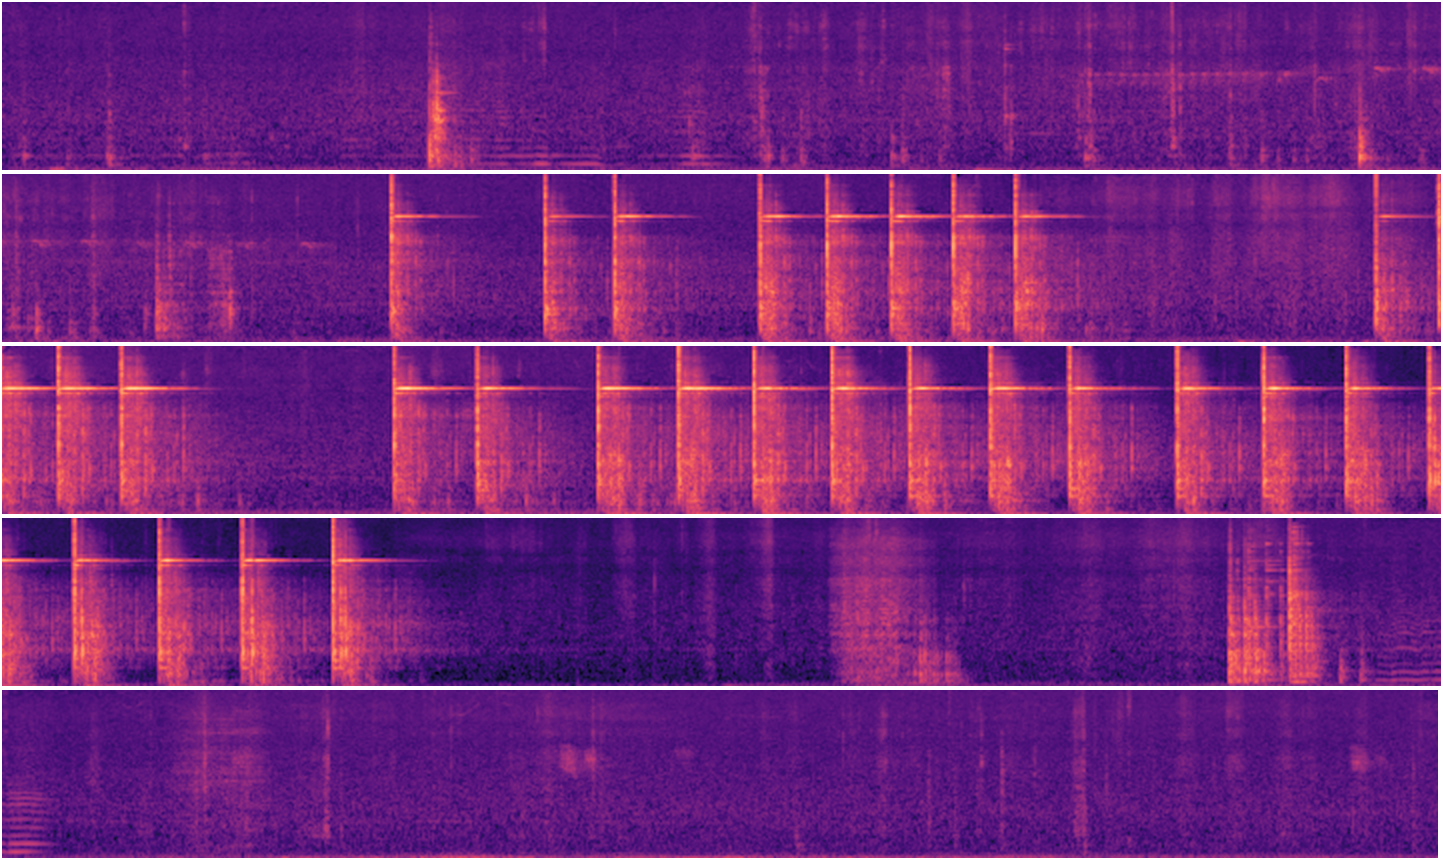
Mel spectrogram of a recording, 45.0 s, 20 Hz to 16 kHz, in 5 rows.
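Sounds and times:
hammer striking chisel into wood: 0:11.4 - 0:15.9, 0:17.6 - 0:19.4, 0:20.4 - 0:29.6.

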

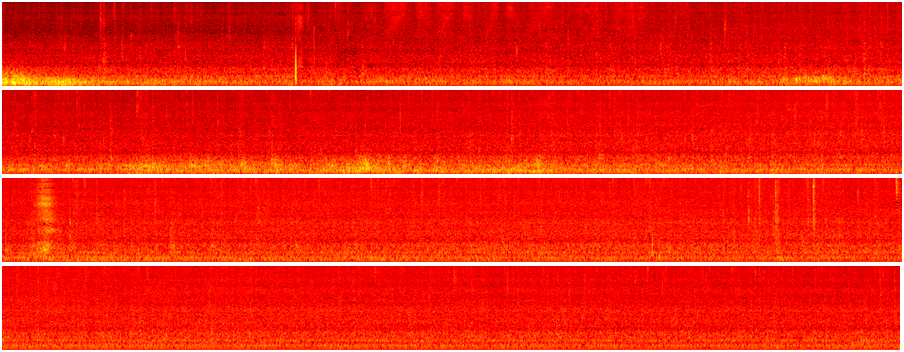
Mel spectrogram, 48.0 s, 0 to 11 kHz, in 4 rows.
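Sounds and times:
low thunder rumbling: 0:00.0 - 0:02.9, 0:10.0 - 0:21.2
steady rain: 0:00.0 - 0:47.9
faint ticks: 0:00.8 - 0:15.3, 0:33.6 - 0:36.1.

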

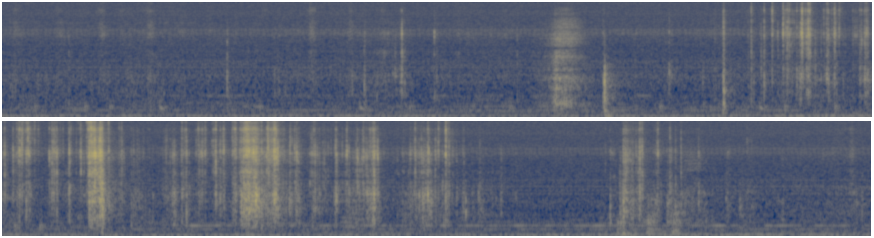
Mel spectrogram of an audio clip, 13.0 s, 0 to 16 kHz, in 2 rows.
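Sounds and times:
foil wrapper crinkling: 0:05.6 - 0:10.2, 0:11.1 - 0:11.9.

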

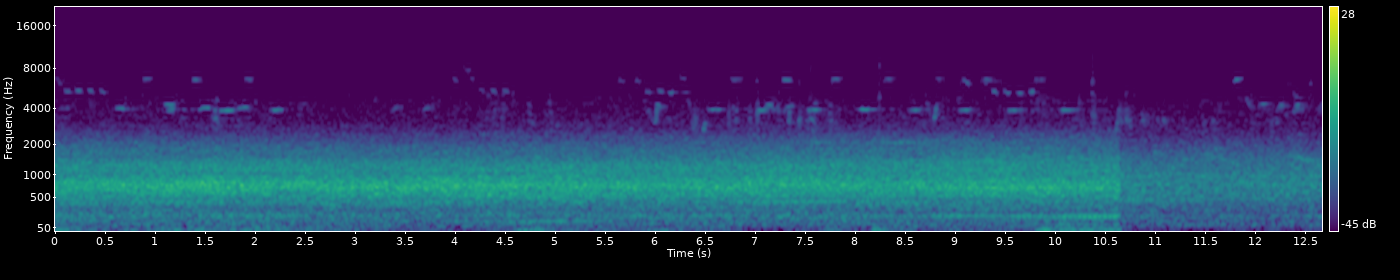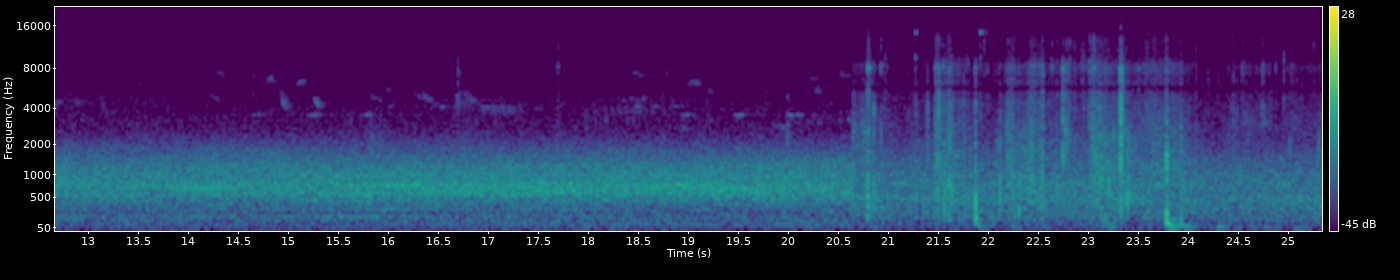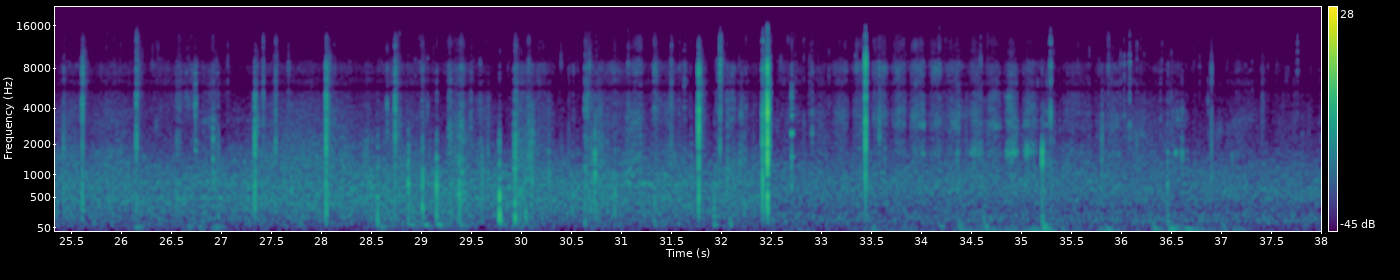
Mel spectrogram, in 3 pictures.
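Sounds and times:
steady rushing noise: 0:00.0 - 0:10.7
birds chirping faintly: 0:00.0 - 0:38.0.

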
